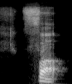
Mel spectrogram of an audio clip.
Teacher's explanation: മേലെ മുൻപല്ലിന്റെ താഴ്ഭാഗം താഴെ ചുണ്ടിന്റെ പള്ളയിൽ വെക്കണം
